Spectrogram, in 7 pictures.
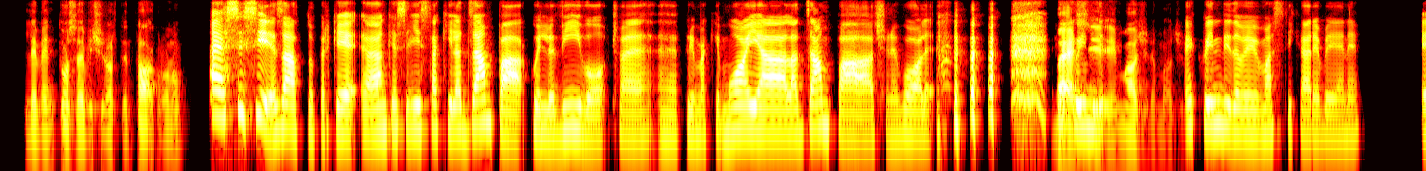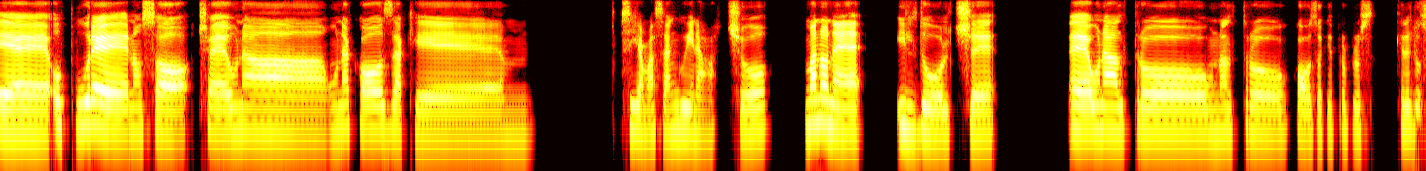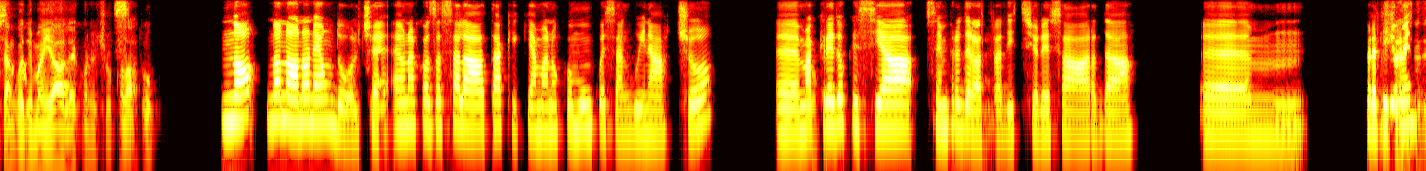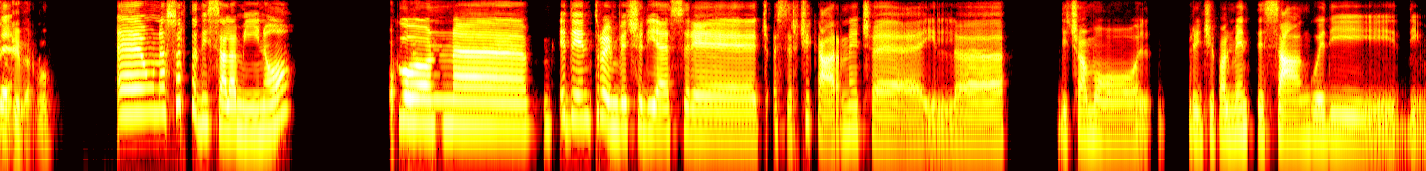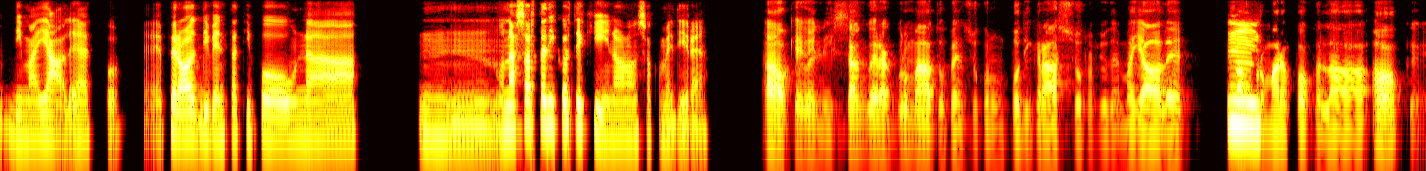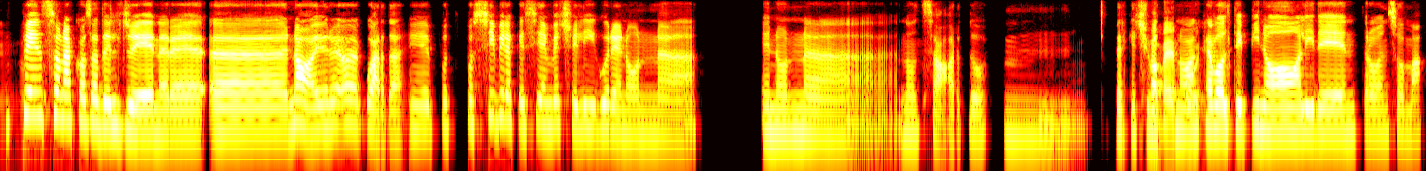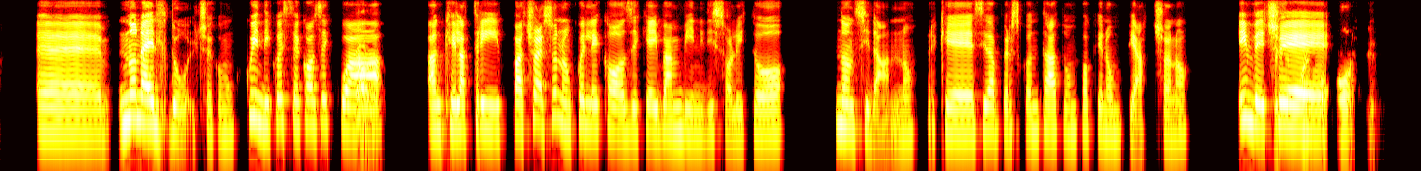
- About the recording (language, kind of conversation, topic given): Italian, podcast, Qual è un piatto che ti ha fatto cambiare gusti?
- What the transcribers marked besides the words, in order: chuckle; "proprio" said as "propio"; unintelligible speech; throat clearing; "cioè" said as "ceh"; "proprio" said as "propio"; tsk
